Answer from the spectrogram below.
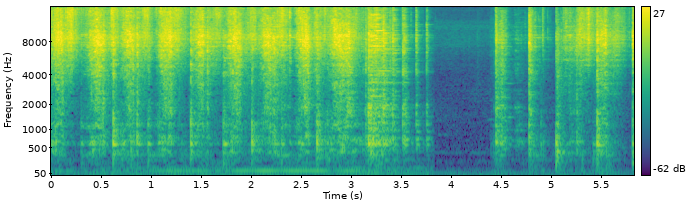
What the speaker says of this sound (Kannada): ಉದ್ದಿನ ಬೇಳೆ ಹಾಕ್ತಾ ಇದ್ದೀನಿ ಅದನ್ನು ಉರಿಯೋಣ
